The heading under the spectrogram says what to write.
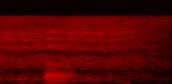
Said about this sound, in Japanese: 皆さん聞こえますか、この波の音が。これは海ですけど、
